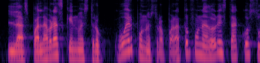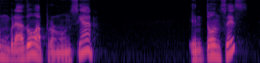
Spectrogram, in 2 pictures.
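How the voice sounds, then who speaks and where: A man's voice: on the high side, dry recording, clean studio sound. A man teaching an online phonetics lesson in a chatty way, laughing often and sounding out words as examples. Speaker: linguistics teacher.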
